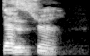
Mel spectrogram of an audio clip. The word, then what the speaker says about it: Destra: Destra.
